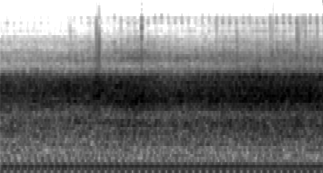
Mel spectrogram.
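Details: Automatic scooter whose idle stays high and returns after throttle adjustment. A steady, fast, even idle that never settles to a slow tick-over; high idle, found caused by a broken inner throttle part needing replacement.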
